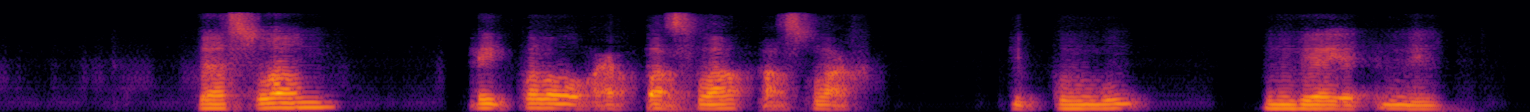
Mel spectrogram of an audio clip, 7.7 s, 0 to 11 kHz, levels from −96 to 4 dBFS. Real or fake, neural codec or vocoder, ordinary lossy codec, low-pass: fake; codec, 16 kHz, 0.5 kbps, FreqCodec, smaller model; AAC, 32 kbps; 7.2 kHz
